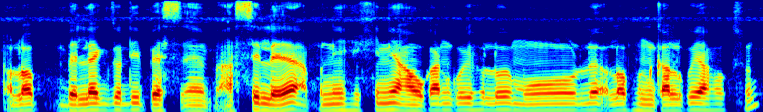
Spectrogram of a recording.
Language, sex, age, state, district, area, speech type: Assamese, male, 30-45, Assam, Dhemaji, rural, spontaneous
